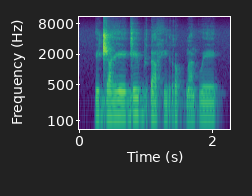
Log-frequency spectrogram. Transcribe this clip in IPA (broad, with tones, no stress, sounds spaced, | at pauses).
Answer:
ɪ˨ d͡ʒ a˨ ɣ eː˨ ɡ eː˦ b ɪ˦ ɗ a˨ h i˨ r ɔ˦ ɡ͡b ã˨ kʷ eː˦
